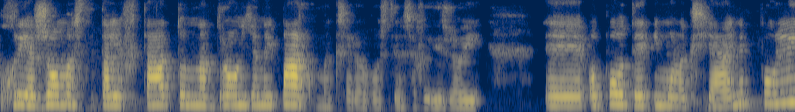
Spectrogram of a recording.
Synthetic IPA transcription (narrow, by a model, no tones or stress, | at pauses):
puxɾiɐzo̞mɐst̪e̞t̪ɐle̞ft̪ɐt̪o̞nɐnd̪ɾo̞nʝɐnɐipɐɾxumekse̞ɾoeɣo̞st̪insɐfiðizo̞i | eʔo̞po̞t̪e̞ʔimo̞nɐksçɐine̞po̞li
